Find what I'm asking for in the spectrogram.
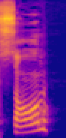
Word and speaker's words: psalm: It's a psalm pronounced with a S, not with a palm. It's not the palmist, Mr. Biden.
